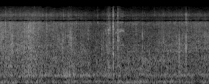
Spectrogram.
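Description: Cyclocross bikes passing close by, their tyres rolling over a loose gravel-and-dirt track with a steady hiss and a few faint clicks.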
